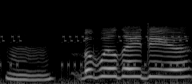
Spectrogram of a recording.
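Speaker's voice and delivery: put-on genteel Southern belle accent. In a role-play scene, a speaker voices a woman character in a southern belle voice. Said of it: "gave her like a Southern Belle or something voice".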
